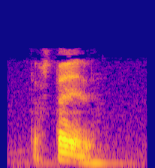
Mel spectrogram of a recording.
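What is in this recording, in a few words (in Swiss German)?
"stiel", Alsatian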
